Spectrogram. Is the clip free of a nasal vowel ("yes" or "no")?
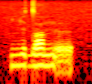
yes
